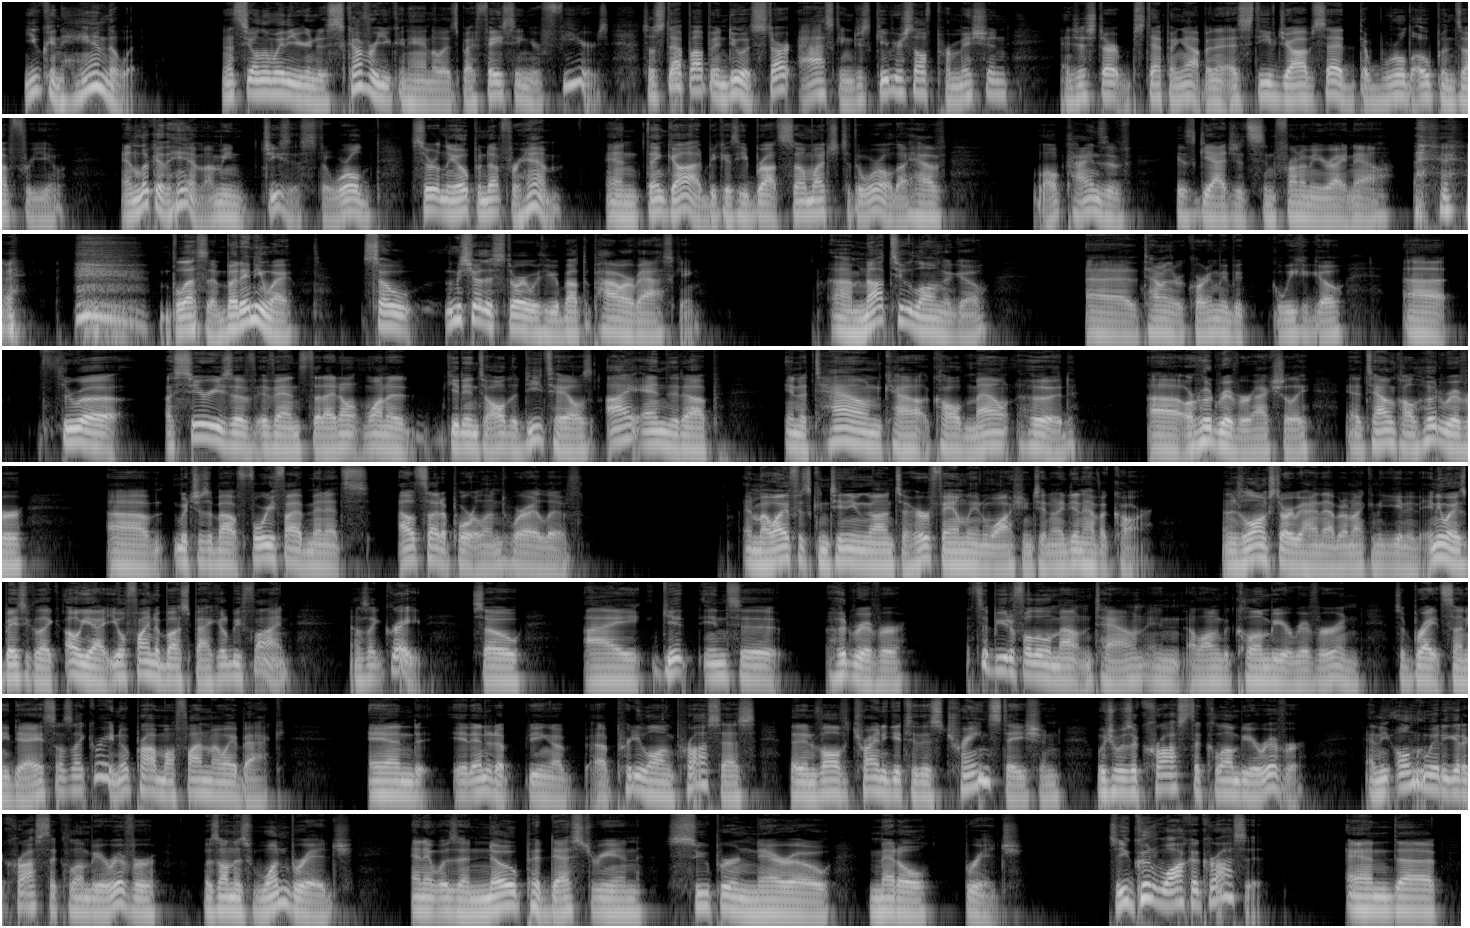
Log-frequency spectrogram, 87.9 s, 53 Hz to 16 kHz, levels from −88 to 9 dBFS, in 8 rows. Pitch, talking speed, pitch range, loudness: 105 Hz, 215 wpm, 100-125 Hz, -22 LUFS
